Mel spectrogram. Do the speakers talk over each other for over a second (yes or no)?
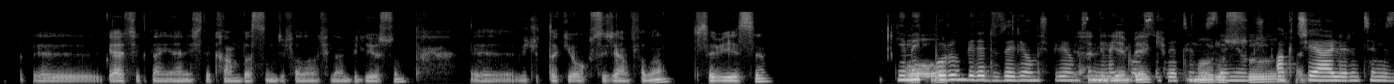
yes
